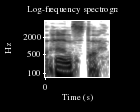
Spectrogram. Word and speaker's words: Anster: I googled it and looked at the various details, and apparently it's known as Anster locally.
